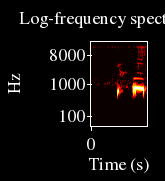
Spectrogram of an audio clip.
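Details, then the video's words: Lure spotted dove calling to attract wild doves: one short low pip, a brief gap, then a single steady, slightly burry hooting coo that dips at its close. "Tiếng Chim Cu Gáy Thúc + Gáy Gọi Dùng Kích Bổi"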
